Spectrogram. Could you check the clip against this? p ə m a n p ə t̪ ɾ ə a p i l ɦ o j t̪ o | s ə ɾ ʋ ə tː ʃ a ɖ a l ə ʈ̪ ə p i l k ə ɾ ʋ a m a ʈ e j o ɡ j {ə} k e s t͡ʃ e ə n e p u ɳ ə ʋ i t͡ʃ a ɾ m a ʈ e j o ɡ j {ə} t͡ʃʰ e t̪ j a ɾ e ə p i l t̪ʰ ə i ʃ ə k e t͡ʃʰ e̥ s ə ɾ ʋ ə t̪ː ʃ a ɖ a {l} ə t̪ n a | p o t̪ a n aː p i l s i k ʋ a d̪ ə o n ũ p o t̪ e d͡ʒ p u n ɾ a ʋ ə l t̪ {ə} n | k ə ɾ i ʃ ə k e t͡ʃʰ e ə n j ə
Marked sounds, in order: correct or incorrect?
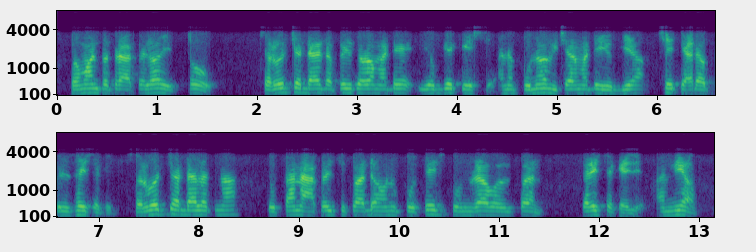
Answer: correct, correct, correct, correct

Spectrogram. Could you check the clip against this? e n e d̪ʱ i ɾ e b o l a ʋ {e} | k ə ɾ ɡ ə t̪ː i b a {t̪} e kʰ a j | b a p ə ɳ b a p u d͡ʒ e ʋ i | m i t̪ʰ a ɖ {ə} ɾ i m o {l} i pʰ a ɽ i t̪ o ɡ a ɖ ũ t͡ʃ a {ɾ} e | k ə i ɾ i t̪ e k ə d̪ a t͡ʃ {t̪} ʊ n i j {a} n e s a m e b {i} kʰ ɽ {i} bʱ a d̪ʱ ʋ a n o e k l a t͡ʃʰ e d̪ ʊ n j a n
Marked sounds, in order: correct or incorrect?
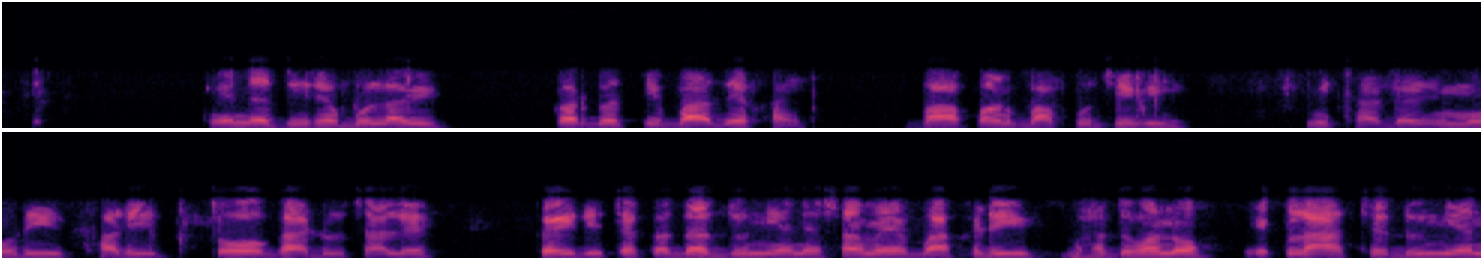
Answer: incorrect, incorrect, correct, incorrect, incorrect, incorrect, correct, incorrect, correct

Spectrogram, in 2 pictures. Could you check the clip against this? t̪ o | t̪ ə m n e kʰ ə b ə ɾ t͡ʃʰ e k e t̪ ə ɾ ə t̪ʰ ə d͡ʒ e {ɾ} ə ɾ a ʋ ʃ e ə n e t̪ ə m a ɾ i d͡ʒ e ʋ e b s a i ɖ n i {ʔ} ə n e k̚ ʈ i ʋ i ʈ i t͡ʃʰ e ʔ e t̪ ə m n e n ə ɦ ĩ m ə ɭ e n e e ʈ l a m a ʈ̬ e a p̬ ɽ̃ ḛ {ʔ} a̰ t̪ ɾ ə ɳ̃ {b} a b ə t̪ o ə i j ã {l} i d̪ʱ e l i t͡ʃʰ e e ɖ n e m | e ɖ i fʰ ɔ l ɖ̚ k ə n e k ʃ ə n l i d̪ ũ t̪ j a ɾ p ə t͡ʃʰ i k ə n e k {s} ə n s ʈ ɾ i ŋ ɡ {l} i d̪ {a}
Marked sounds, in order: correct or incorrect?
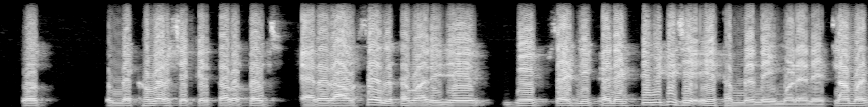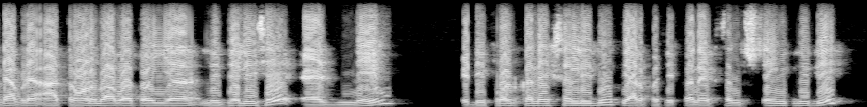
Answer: correct, incorrect, correct, correct, correct, incorrect, correct, incorrect

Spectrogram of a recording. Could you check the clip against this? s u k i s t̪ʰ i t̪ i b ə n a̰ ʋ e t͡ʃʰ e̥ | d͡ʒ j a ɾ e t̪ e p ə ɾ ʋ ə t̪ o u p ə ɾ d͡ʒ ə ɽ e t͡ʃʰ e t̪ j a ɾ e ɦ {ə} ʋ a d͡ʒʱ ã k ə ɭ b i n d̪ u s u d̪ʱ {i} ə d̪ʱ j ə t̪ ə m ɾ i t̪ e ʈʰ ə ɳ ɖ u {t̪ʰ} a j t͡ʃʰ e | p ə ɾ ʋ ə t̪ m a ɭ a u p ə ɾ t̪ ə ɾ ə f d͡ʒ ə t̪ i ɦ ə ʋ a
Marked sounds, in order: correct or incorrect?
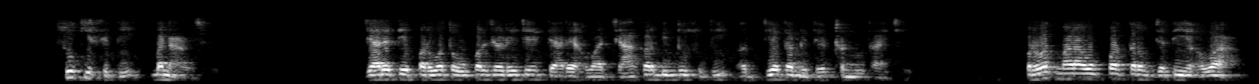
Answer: correct, correct, correct

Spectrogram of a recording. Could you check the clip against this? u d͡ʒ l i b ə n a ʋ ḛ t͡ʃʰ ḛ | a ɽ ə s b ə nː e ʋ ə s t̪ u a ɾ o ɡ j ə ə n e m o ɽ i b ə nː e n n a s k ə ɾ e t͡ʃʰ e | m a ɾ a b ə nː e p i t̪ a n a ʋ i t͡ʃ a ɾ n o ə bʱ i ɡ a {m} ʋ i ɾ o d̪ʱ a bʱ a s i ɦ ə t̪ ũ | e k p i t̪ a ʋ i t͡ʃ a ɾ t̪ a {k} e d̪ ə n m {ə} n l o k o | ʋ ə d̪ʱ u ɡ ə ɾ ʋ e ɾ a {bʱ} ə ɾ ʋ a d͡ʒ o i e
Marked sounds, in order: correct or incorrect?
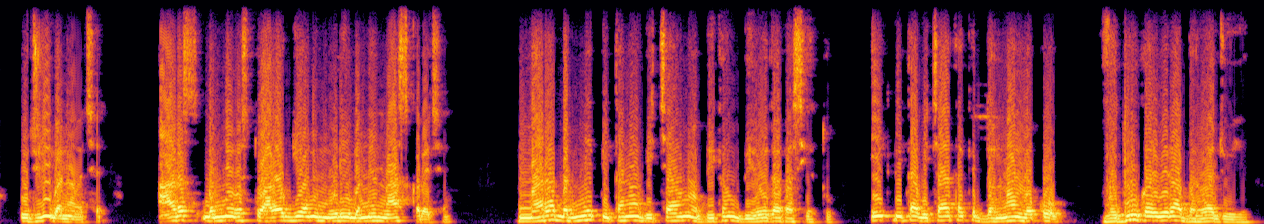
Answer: correct, correct, incorrect, correct

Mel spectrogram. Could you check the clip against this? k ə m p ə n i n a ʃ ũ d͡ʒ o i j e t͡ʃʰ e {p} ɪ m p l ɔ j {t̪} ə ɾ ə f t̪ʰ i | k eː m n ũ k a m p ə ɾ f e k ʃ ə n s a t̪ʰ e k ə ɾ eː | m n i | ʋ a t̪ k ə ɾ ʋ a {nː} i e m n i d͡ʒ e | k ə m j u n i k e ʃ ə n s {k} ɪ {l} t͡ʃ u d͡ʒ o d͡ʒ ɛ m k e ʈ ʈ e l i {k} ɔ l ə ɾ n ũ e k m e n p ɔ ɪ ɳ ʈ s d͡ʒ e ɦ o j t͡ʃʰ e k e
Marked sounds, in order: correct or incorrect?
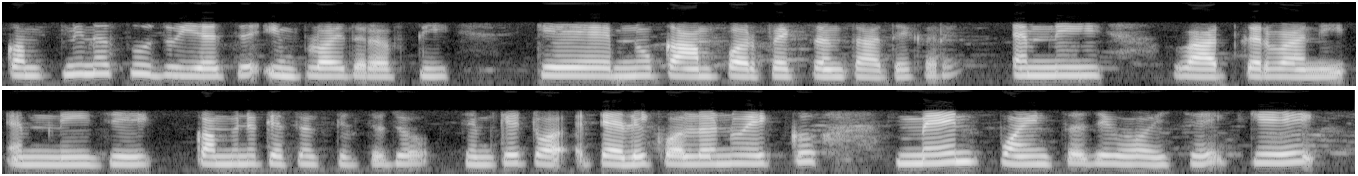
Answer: incorrect, correct, incorrect, correct, correct, correct

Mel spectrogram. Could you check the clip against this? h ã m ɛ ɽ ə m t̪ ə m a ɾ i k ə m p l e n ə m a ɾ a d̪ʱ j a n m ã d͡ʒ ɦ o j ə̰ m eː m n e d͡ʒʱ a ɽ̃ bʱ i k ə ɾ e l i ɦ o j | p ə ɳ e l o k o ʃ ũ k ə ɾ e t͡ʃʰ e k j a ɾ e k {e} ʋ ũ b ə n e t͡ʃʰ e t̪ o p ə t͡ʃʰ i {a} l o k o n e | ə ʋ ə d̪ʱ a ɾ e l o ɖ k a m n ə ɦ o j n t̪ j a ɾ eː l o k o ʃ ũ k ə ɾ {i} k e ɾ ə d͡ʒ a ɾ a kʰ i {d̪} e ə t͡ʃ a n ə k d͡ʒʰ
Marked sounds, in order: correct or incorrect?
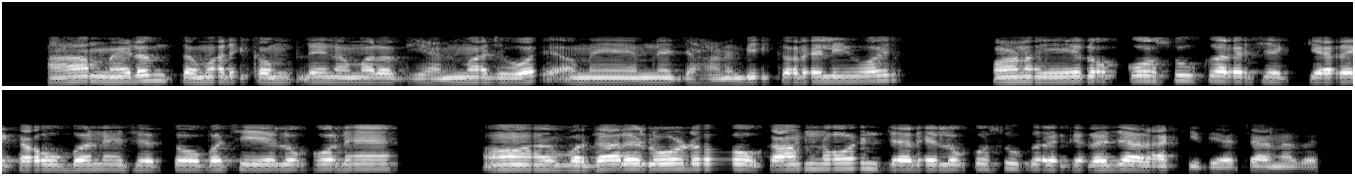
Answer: incorrect, incorrect, incorrect, correct

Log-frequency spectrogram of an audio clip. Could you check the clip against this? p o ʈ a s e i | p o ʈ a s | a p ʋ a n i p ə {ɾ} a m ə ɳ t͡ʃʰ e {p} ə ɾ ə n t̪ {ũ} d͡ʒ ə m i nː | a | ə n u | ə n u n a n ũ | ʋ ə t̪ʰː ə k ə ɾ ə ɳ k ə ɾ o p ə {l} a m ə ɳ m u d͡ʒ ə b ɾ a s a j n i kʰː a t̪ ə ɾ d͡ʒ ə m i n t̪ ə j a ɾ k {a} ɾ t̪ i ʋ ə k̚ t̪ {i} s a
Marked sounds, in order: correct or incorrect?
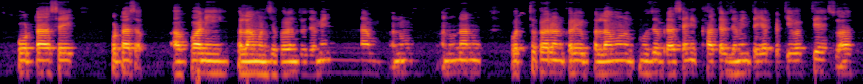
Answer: incorrect, correct, incorrect, correct, incorrect, incorrect

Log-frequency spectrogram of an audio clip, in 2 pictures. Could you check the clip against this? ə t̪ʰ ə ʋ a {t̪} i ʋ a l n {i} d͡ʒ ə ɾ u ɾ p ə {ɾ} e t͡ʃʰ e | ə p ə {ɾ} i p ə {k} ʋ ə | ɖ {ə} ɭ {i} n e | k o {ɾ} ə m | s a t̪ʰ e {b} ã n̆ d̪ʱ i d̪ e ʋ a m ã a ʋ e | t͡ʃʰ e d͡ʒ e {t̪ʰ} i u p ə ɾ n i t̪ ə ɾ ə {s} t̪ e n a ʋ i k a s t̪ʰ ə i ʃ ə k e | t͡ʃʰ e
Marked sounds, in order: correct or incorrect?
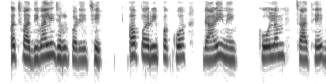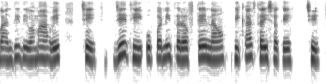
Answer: incorrect, correct, incorrect, correct, correct, incorrect, correct, incorrect, correct, correct, incorrect

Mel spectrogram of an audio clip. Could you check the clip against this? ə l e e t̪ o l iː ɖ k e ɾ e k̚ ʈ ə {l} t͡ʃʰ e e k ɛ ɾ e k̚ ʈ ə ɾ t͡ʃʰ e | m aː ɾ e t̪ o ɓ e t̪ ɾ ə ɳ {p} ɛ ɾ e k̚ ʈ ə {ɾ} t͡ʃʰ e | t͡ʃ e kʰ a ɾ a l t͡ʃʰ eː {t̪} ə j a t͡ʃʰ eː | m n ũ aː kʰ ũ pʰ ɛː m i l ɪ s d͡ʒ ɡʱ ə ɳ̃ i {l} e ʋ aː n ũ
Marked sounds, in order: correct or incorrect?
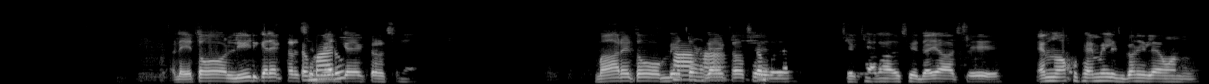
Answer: incorrect, incorrect, correct, incorrect, correct

